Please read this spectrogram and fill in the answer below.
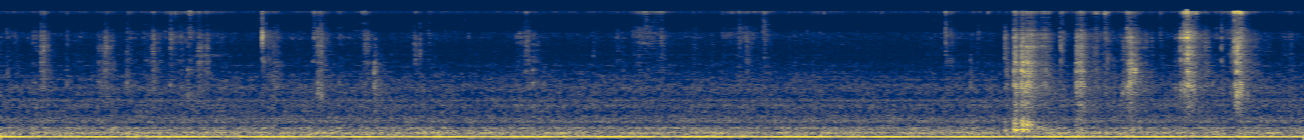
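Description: Close-up eating sounds: chewing with small wet clicks and crunches scattered throughout, over a steady low electrical hum. A louder crunchy crackle comes about ten seconds in.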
